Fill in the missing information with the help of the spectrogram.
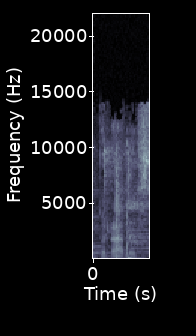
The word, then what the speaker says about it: Perales: And this is your host, Kim Perales. If you cannot roll your R's, it's okay.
